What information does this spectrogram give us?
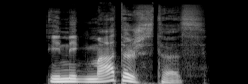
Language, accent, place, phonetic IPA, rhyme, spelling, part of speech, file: German, Germany, Berlin, [enɪˈɡmaːtɪʃstəs], -aːtɪʃstəs, enigmatischstes, adjective, De-enigmatischstes.ogg
- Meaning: strong/mixed nominative/accusative neuter singular superlative degree of enigmatisch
